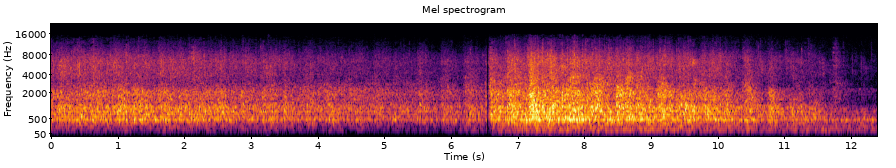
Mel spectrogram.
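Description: Audience applauding in a concert hall after a piece ends, the clapping surging again just past halfway and dying away near the end.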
